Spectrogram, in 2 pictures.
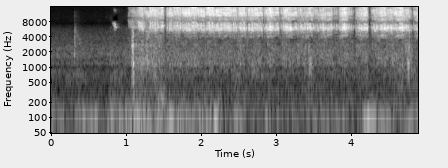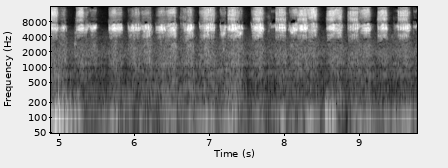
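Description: Baby birds cheep loudly and shrilly in a rapid, pulsing chorus.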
